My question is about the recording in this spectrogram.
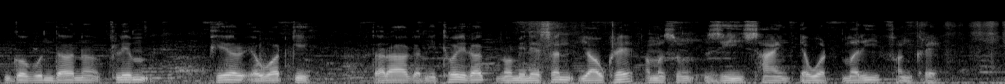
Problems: constant background noise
